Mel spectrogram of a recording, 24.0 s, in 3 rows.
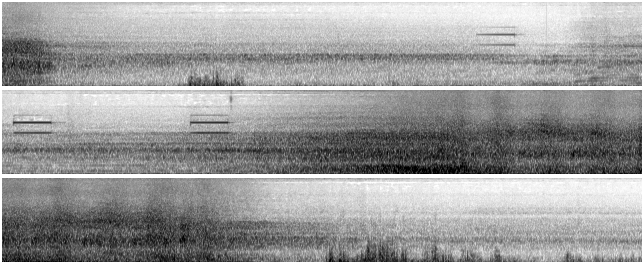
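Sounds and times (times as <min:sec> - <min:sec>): train passing through station: 0:00.0 - 0:24.0
short electronic beeps: 0:05.9 - 0:06.5, 0:08.1 - 0:08.8, 0:10.4 - 0:11.0.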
